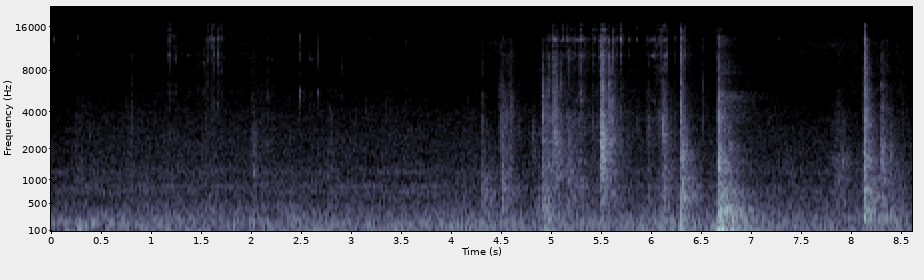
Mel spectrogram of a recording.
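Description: Keys rattle faintly, then several sharp knocks and a latch pop as the trunk of a 1971 Monte Carlo is released, a handful of close, brief clunks over a steady low background hum.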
